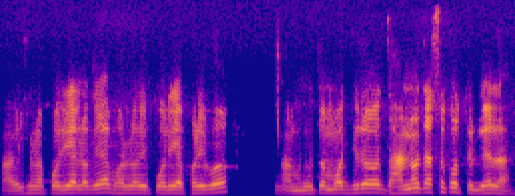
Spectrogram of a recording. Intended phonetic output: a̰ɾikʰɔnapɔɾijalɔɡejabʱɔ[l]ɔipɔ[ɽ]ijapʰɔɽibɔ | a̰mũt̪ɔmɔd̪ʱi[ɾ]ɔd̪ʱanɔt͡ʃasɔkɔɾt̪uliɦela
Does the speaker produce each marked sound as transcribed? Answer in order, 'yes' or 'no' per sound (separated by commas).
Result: yes, no, yes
